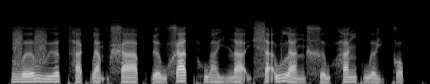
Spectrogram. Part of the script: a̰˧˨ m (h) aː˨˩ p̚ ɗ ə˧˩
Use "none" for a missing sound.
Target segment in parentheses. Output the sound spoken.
x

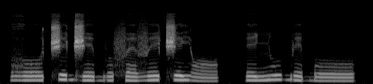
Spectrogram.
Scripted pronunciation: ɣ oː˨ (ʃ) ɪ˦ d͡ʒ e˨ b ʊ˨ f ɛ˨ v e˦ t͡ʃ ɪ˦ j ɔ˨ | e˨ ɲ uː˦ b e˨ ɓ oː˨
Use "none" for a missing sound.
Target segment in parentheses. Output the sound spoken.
t͡ʃ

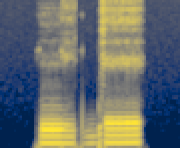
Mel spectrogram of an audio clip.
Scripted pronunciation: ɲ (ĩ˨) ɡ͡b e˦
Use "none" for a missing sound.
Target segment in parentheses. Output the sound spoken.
i˨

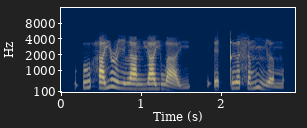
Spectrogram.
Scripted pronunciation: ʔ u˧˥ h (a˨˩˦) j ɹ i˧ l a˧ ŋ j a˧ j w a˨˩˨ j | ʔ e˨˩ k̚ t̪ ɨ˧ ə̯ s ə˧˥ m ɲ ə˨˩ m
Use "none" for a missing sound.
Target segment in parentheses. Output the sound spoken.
a˧˥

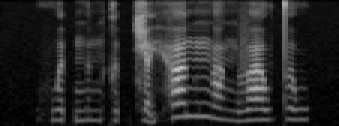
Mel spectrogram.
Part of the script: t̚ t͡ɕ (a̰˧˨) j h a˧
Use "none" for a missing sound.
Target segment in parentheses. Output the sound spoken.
a̰˧˨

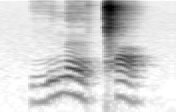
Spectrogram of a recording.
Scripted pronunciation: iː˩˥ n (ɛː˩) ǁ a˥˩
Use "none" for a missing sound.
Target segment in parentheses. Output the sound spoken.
ɛː˥˩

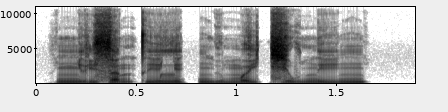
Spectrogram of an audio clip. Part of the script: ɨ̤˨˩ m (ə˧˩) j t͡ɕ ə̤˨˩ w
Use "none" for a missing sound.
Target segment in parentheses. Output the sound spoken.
ə˧˩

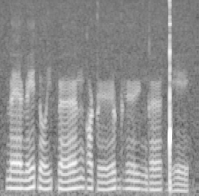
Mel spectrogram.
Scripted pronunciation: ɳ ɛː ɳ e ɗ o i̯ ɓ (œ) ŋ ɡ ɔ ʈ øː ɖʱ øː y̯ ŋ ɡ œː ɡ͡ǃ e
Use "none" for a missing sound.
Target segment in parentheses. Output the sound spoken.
œː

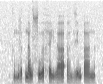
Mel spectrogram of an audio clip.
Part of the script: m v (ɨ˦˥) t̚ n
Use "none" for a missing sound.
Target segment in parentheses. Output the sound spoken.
ə˦˥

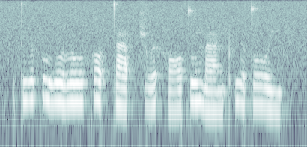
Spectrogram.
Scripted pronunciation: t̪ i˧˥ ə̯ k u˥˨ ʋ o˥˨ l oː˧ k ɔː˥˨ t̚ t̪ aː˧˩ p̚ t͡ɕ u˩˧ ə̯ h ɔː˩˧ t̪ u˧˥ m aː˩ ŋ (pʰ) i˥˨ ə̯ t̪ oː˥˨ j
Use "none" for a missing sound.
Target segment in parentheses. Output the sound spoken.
pʰ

